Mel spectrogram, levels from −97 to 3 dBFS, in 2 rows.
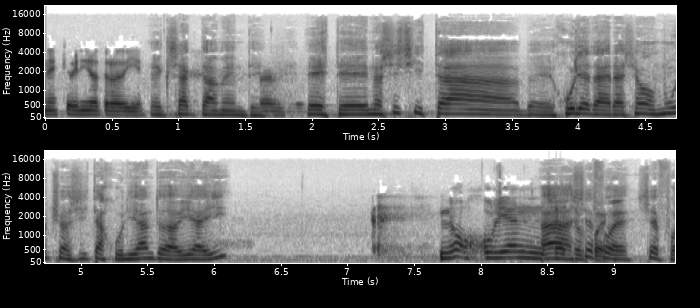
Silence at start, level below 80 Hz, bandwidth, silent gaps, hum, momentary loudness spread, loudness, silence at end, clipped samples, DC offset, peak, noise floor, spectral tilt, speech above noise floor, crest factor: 0 s; -50 dBFS; 15.5 kHz; none; none; 8 LU; -16 LUFS; 0 s; under 0.1%; under 0.1%; 0 dBFS; -44 dBFS; -6 dB/octave; 29 dB; 16 dB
